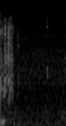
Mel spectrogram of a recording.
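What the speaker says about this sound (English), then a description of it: "please stop typing." A computer keyboard is typed on in a few quick, light clicks, a short cluster at the start followed by scattered single taps, faint and close against near silence.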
